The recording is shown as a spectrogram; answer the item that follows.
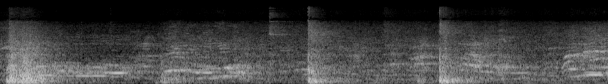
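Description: A wrestler's body slamming onto the canvas of a lucha libre ring: a loud thud at the start, then two more sharp hits about three and four and a half seconds in.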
